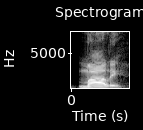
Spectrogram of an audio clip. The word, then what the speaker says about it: Mali: Cote d'Ivoire, Guinea, Mali, Molly. Say it right. Mali, Next one.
